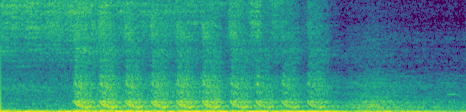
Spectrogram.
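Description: Dancehall music played loud over a sound system with heavy bass; for about a second a rapid stuttering pulse, about nine a second, runs over it, and the level drops away near the end.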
